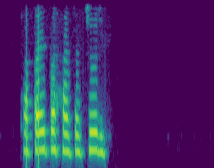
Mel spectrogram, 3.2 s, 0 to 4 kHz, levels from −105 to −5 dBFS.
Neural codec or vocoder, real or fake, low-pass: none; real; 3.6 kHz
